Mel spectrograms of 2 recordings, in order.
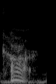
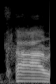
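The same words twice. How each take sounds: First: The r sound at the end is pronounced. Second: The r sound at the end is dropped. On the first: This is the newer habit picked up after moving. "I'm starting to use my R's" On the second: This is the old local way of speaking. "I don't say car as much"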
